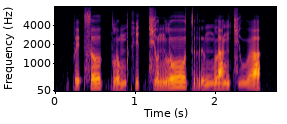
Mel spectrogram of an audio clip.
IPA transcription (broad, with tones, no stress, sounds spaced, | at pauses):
p e˨˩ ʔ s ɤː˥˩ k̚ p l o˨˩ m kʰ i˥˩ t̚ t͡ɕ o˧ n l oː˥˩ t r ɯ˩˦ ŋ l a˧ ŋ t͡ɕ u˩˦ a̯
